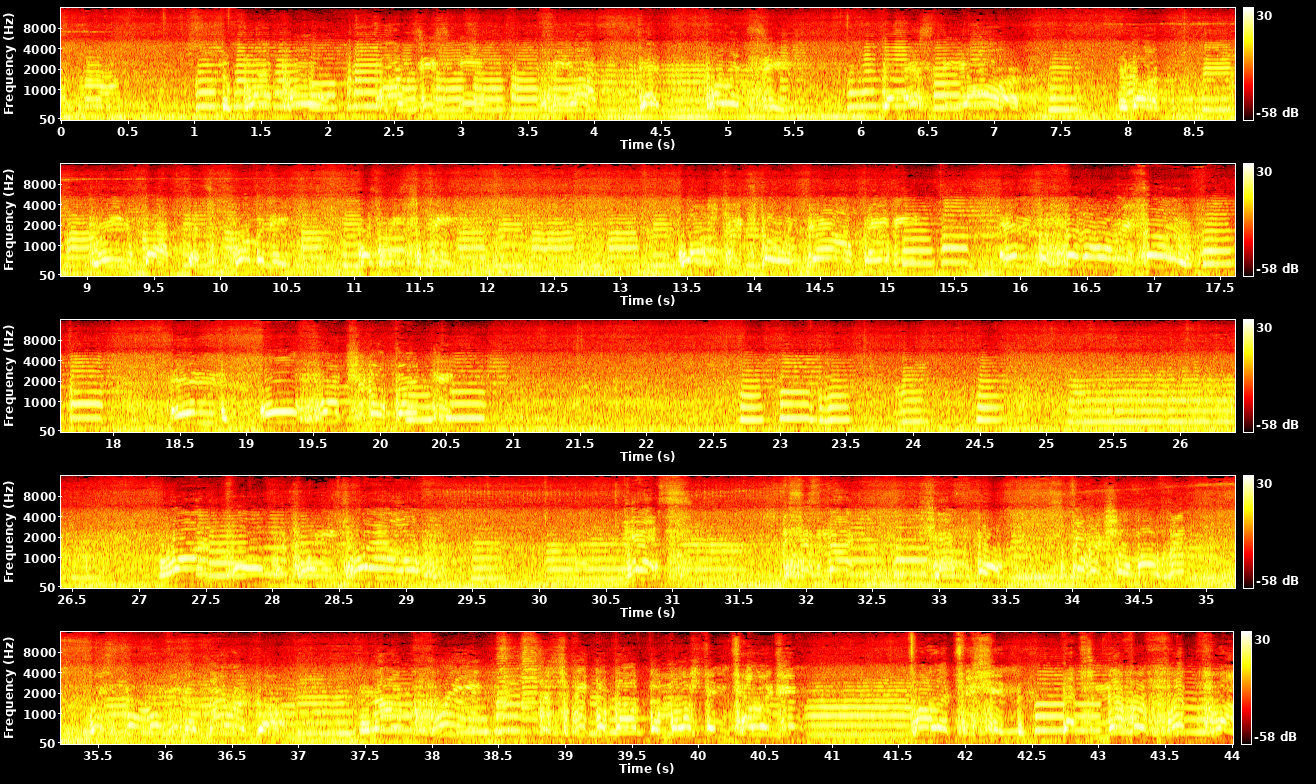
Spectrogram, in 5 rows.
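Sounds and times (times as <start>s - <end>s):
long steady pitched tones: 0.0s - 44.0s
street traffic rumble: 0.0s - 44.0s
man shouting through megaphone: 1.0s - 21.1s, 27.1s - 29.4s, 30.1s - 44.0s.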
